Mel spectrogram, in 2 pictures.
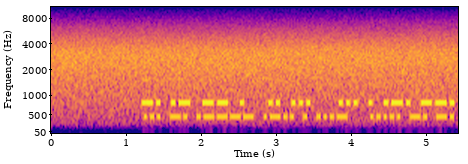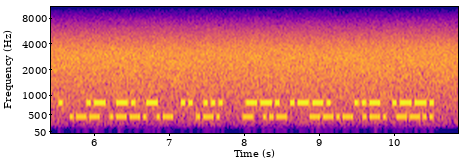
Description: Morse code, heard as two keyed tones, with radio static. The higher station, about 24 wpm, 810 Hz: NAME IS SERGE ANT IS GP UP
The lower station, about 27 wpm, 450 Hz: SN1LEV 5NN WPA R TU QRZ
